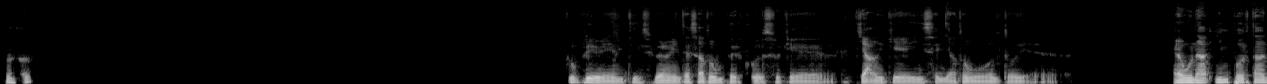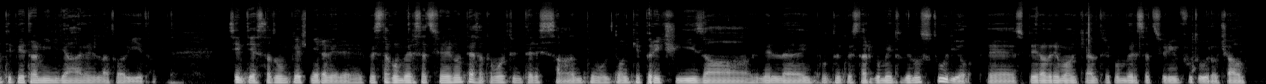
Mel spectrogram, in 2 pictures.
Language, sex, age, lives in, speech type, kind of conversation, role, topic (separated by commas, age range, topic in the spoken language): Italian, male, 18-19, Italy, conversation, podcast, host, Quali abitudini di studio ti hanno cambiato la vita?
